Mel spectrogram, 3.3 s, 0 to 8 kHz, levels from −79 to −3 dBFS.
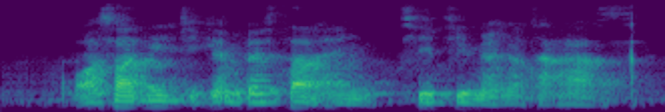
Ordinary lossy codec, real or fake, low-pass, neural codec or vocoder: none; fake; 7.2 kHz; codec, 16 kHz, 2 kbps, FreqCodec, larger model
